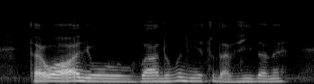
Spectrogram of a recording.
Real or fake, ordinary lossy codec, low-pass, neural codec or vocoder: fake; none; none; codec, 16 kHz, 8 kbps, FunCodec, trained on LibriTTS, 25 frames a second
